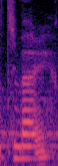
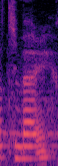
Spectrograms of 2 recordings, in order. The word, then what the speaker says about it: Thunberg: Hi, my name is Greta Thunberg. I am a climate and environment activist. Wait a second. Have we been saying her name wrong? What did she say? Hi, my name is Greta Thunberg.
